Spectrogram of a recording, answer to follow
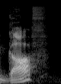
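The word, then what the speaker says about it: Gogh: oh oh okay yes are you supposed to pronounce it Goff you know they do in England so in the show they say Goff rather than go so yeah I didn't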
